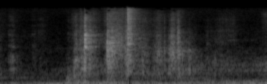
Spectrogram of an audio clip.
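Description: Faint rustle and scrape of brown card stock being handled and laid over onto a glued piece, with a few short scratchy strokes about half a second to a second in.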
